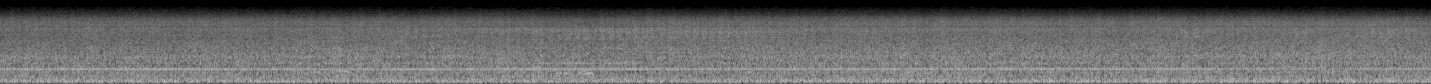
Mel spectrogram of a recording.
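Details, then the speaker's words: Lennox HVAC unit blower running after blower bearing replacement: even, steady rush of air with a constant faint tone and no thumping or wobble, where before it vibrated all over the roof. "Oh, see nice. Look at that. This thing was vibrating all over the roof last time."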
